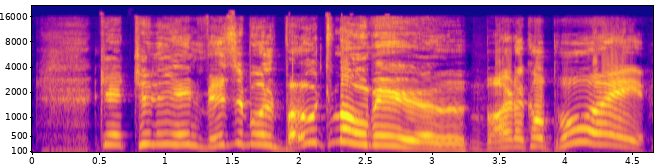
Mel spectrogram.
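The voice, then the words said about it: Cartoon old superhero character voice. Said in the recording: “my Mermaid Man impression. It's pretty spot on ... I sound more like the fish reporter announcer guy”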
